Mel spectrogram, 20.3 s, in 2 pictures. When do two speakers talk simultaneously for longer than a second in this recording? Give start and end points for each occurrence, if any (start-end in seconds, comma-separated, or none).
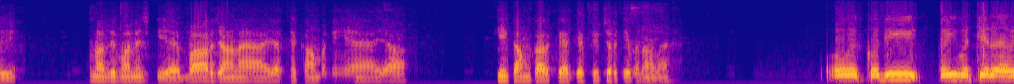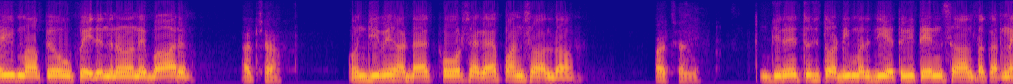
none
